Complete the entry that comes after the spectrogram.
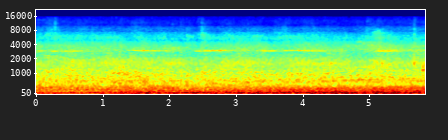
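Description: Keikyu 1500-series four-car electric train pulling into the platform at low speed: a low rumble of wheels and running gear that grows louder as it approaches, with a thin high squeal coming and going.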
